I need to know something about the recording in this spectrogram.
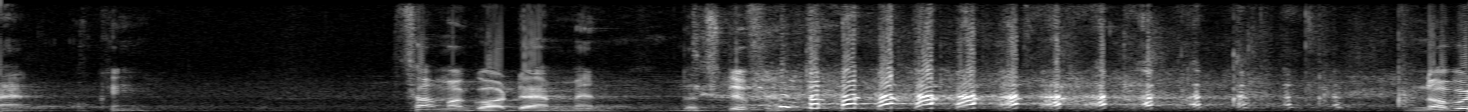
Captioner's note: laughter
